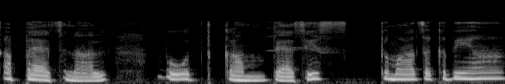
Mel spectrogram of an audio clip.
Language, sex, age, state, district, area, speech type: Punjabi, female, 30-45, Punjab, Fazilka, rural, spontaneous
